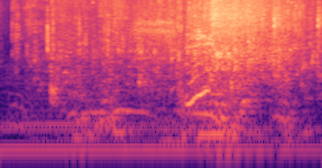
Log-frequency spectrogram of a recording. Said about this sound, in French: Je glisse instantanément, provoquant cette vague que tout surfeur aimerait se taper une fois.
